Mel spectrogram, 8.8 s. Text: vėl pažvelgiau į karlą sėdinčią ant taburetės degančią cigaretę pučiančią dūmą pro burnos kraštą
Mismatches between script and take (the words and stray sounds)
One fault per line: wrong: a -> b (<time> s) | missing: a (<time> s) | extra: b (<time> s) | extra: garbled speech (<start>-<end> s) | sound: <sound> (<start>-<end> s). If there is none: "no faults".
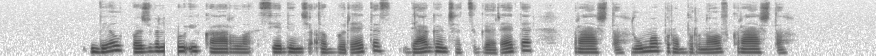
sound: dropout (1.7-1.8 s)
missing: ant (3.2 s)
wrong: pučiančią -> kraštą (5.8 s)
